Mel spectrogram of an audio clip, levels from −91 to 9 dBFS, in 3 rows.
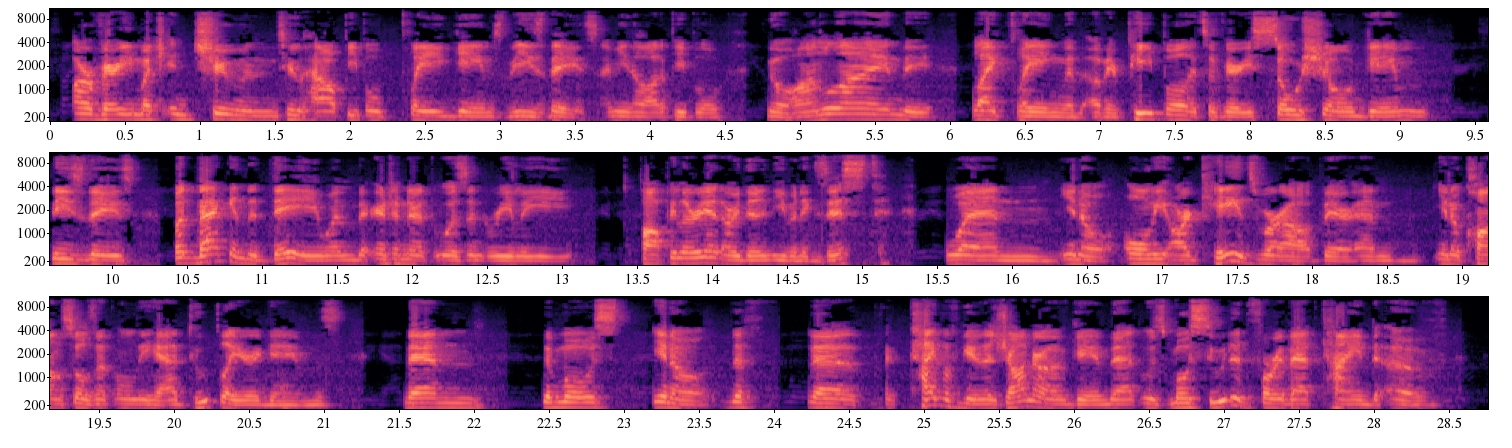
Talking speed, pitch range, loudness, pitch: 190 wpm, 115-140 Hz, -17 LUFS, 125 Hz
